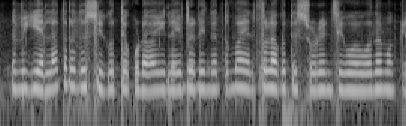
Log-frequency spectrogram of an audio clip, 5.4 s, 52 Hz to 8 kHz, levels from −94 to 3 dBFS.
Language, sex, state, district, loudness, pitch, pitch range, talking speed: Kannada, female, Karnataka, Bellary, -27 LUFS, 225 Hz, 220-235 Hz, 165 wpm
